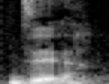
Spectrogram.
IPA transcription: d'e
